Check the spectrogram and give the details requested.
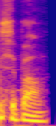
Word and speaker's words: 시방: 10방을 빨리 발음하면 10방. 10방. 10방. 시방. 그래서 시방. 아, 시방.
